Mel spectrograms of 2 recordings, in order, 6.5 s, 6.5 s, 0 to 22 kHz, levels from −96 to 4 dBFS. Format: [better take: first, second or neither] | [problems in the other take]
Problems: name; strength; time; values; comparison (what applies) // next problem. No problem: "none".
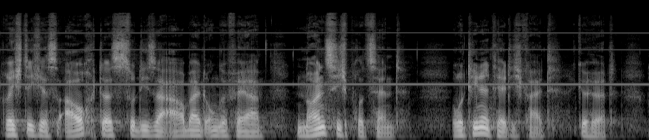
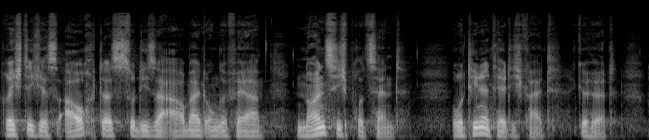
second | high-pitched whine; noticeable; throughout; 2 kHz, 20 dB below the speech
